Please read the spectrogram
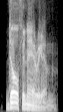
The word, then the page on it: Dolphinarium: British English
